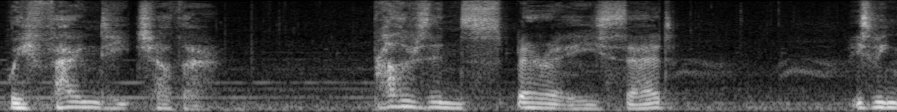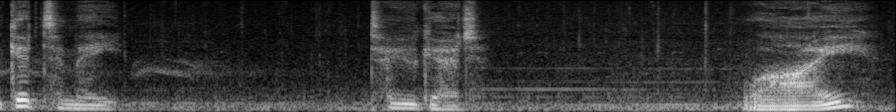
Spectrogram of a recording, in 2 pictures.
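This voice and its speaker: An actor playing a haunted, starving trapper, simple, devout and loyal, speaking in plain rustic phrases in a game drama. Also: male voice, medium pitch, lively intonation, a bit bright, faint music behind. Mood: wistful, uneasy. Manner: rustic dialect phrasing, plain halting sentences. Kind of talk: dramatic video game cutscene acting.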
